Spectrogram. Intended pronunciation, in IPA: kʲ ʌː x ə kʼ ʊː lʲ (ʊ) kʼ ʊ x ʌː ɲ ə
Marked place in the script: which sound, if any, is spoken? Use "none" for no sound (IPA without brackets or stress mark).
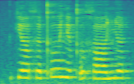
ɔ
